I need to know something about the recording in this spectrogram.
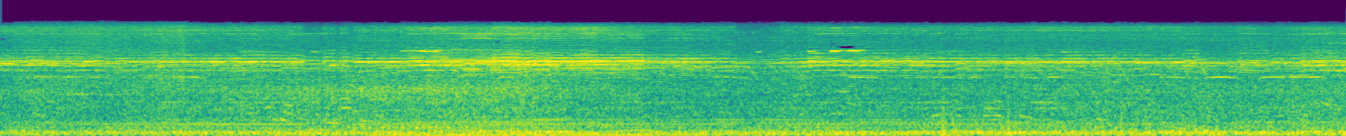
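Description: Dense motorcycle and car traffic moving with a crowd: engines running and many voices mixed together in a steady din, with steady high-pitched tones running through it.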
